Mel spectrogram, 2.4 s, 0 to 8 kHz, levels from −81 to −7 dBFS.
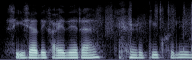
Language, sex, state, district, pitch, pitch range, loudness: Hindi, male, Bihar, Muzaffarpur, 125 Hz, 125-135 Hz, -25 LUFS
